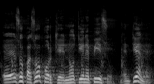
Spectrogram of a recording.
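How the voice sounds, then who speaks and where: A man's voice: a little high, big pitch swings, a little slow, dark tone, echoey room, a little hiss or hum. An actor with a Central American accent playing a defensive, reluctant small-town policeman in a radio drama.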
